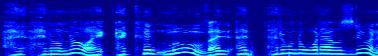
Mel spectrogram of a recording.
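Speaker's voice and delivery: retelling the dad stammering after the VR panic, dazed stammer. Retold or imitated. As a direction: shaken confused voice. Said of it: "And he's like".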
